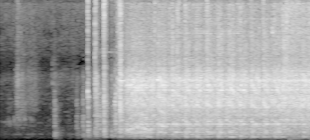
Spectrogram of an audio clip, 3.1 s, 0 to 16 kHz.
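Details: 2004 Chevrolet Silverado cranks but won't start: a few slow cranking turns, then it catches and revs on starting fluid; fuses and relays already checked, so the no-start is fuel-related and the owner concludes the fuel pump has failed.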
